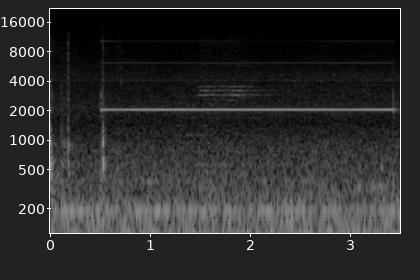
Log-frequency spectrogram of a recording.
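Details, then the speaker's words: Steady high electronic start-up tone as an automated external defibrillator (AED) is switched on in an RN OSCE training demonstration, before voice prompts to apply pads to the patient's bare chest. "The first and foremost step to operate an AD is to turn it on and follow the voice prompts."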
